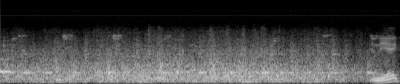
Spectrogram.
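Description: Steam locomotive running, a steady dense rush of exhaust and wheel noise, with the whistle's held tone dying away early on.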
